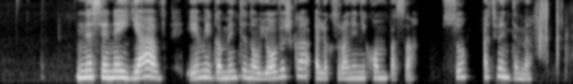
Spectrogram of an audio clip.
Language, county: Lithuanian, Marijampolė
